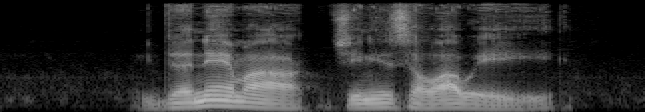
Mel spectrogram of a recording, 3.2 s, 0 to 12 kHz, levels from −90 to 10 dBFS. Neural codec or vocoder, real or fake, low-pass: codec, 24 kHz, 0.9 kbps, WavTokenizer, small release; fake; 10.8 kHz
